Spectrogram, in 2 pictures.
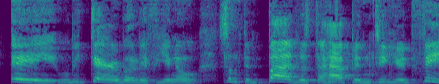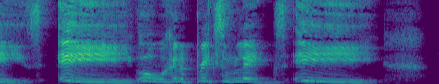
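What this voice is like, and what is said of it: Put-on New Jersey gangster accent. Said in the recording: “my best Jersey gangster impression.”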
